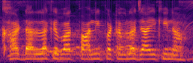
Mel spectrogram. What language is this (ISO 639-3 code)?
bho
